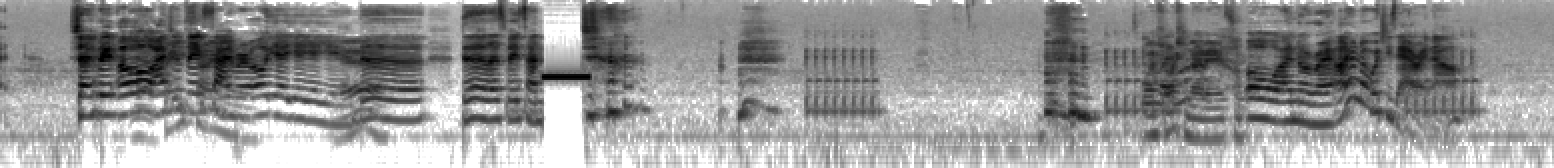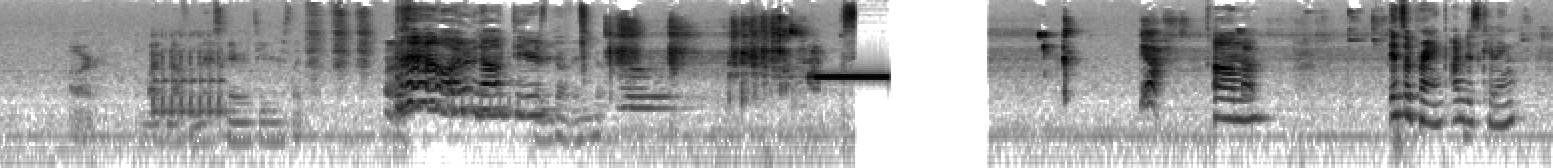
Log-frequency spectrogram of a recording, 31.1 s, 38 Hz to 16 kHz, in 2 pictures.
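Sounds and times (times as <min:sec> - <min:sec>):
high-pitched censor beep: 0:05.4 - 0:05.9, 0:23.7 - 0:24.4
warbling phone ringing tone: 0:08.0 - 0:08.9, 0:11.0 - 0:12.0, 0:14.3 - 0:14.9, 0:17.0 - 0:17.9
person talking: 0:11.4 - 0:12.6.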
